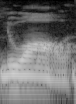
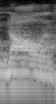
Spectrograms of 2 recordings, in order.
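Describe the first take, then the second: First: The name is said fully, with the new. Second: The name is squashed into two syllables. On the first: The speaker calls it right. "no, it's New Orleans" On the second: The speaker calls it wrong. "when people go Nolans, I'm like, no"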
